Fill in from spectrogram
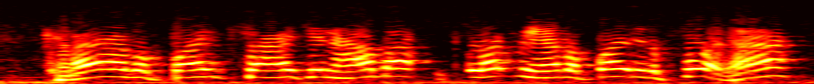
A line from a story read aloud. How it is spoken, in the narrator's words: in the crowd somebody hollering, say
